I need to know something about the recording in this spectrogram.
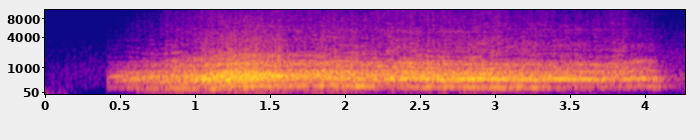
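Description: A single loud elephant cry, a rough, roaring bellow that starts abruptly and holds steady for about four seconds before cutting off, with no voices.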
